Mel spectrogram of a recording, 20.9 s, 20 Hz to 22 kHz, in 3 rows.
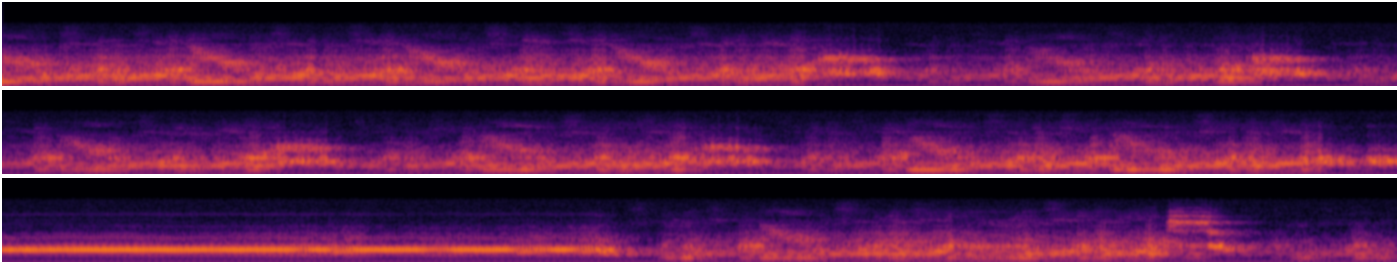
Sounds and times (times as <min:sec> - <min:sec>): Didgeridoo: 0:00.0 - 0:20.9.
